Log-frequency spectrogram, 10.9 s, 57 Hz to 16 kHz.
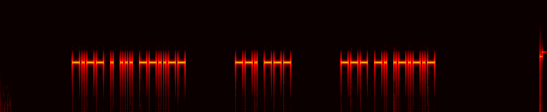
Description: Morse code, heard as a keyed tone, about 25 wpm, 700 Hz. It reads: YES, GO ON.
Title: 3x Word-Spacing - Sentences from Top 500 Words - 25wpm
